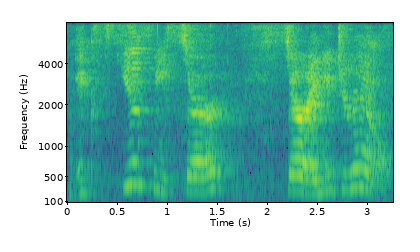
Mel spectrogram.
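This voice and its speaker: In a put-on character voice that sounds female, the speaker uses a high pitch at a fairly slow pace, with slight echo. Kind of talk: customer asking for help.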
